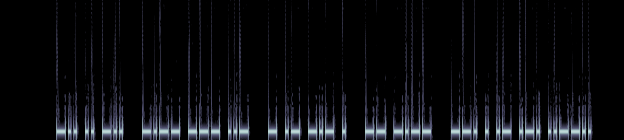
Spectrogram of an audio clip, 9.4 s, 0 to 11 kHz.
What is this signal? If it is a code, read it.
Morse code, heard as a keyed tone, about 28 wpm, 700 Hz. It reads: DID YOU TAKE MY GEAR?
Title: Sentences from Top 1400 Words 28wpm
